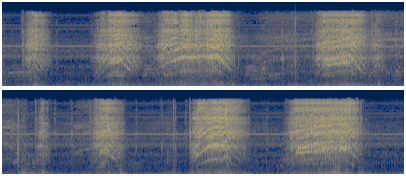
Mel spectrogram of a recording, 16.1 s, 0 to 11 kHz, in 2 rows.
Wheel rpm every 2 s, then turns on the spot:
20, 70, 40, 40, 10, 30, 50, 70.
4-6 14-16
